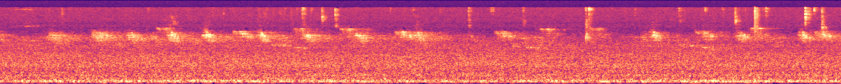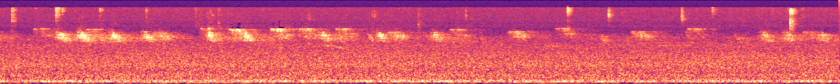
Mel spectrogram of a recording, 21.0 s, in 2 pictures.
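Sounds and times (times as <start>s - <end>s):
small birds chirping: 6.2s - 21.0s.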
